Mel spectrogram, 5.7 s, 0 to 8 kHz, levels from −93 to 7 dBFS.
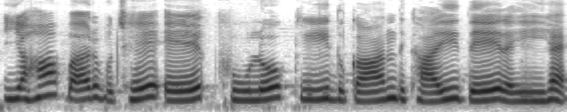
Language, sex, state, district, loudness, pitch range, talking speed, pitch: Hindi, female, Madhya Pradesh, Katni, -13 LUFS, 210-255 Hz, 115 wpm, 235 Hz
